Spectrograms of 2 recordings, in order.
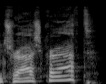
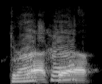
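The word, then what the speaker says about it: Thrashcraft: say your board's name trash craft thrash craft trash craft thrash not trash sorry thrash n all that's literally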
